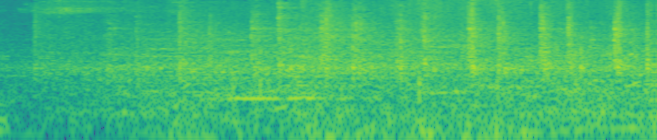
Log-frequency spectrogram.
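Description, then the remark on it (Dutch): Horse hooves of a horse-drawn tourist carriage clip-clop steadily on a paved street in the old city centre of Ghent, a brisk, even rhythm of sharp knocks over the continuous rumble of carriage wheels and traffic. No one speaks. “Vanaf volgend jaar zal u dit geluid in Gent niet meer horen.”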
